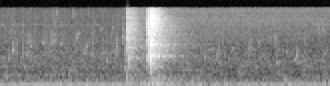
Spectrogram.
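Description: Automated immersion parts washer running with a steady low hum, and a single sharp metallic clank about a second in from the stainless wire-mesh parts basket on the indexing roller conveyor.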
